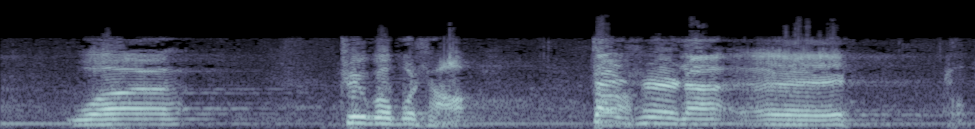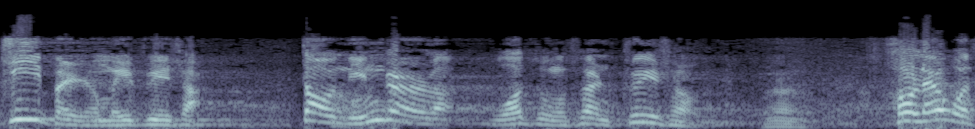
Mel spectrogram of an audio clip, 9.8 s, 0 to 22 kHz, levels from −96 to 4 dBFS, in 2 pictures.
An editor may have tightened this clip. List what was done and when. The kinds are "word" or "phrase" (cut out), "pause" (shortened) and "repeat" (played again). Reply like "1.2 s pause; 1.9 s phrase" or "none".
6.3 s pause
